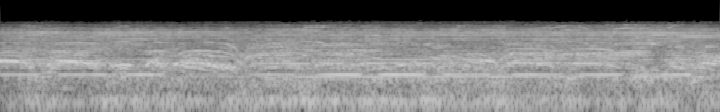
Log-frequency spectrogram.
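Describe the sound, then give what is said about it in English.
A large street crowd in the center of Tehran, Iran, chants "death to the dictator" and shouts together while cars honk, many voices blending into a dense, continuous roar that stays loud and steady throughout, with individual cries rising and falling above the mass. “People bravely chanting death to the dictator. Cars honking, security forces all over the place.”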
